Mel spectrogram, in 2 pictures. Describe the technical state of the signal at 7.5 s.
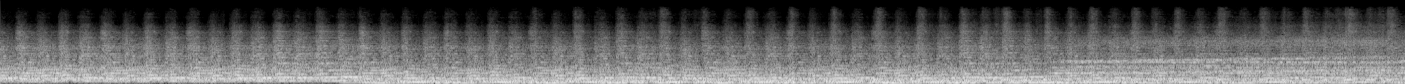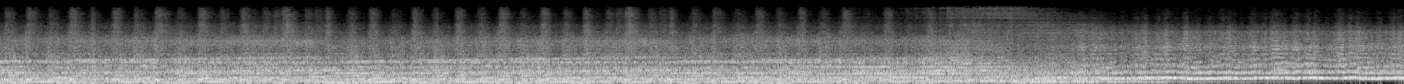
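At 7.5 s the gain pumping heard throughout the clip is present: the input gain is likely set far too high, so a fast limiter pulls the level down on each loud sound, swinging it by around 10 dB. Loud and soft parts sit closer in level, leaving a squashed sound.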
